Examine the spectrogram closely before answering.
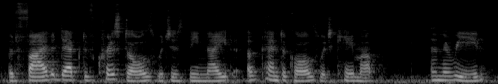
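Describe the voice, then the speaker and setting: A woman's voice: lowish voice, normal speed, a little mellow, slight background noise. A woman in her fifties giving a rambling spiritual tarot reading, walking through cards one by one while her voice keeps giving out. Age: 50s. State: losing her voice. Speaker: tarot reader.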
